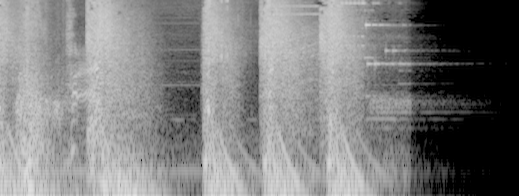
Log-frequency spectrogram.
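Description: Game attack sounds whoosh and strike in quick bursts.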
